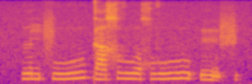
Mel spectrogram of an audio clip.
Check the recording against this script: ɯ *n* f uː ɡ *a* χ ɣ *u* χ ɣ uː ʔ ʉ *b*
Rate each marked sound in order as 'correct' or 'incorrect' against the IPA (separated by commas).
correct, correct, incorrect, incorrect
